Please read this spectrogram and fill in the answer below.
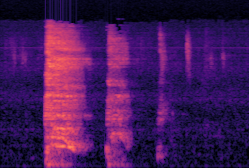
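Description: A person coughing: two loud coughs about half a second apart, then a smaller third one.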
